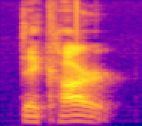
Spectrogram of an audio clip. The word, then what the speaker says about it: Descartes: It's either Descartes or Descartes. – I think silent S's. – But I think, yeah, because it's French, Descartes.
